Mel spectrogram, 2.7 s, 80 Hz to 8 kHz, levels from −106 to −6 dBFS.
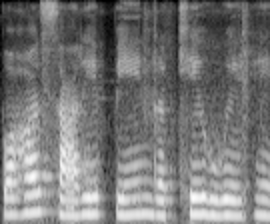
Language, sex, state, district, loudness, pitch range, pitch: Hindi, female, Bihar, West Champaran, -17 LUFS, 200-220 Hz, 210 Hz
